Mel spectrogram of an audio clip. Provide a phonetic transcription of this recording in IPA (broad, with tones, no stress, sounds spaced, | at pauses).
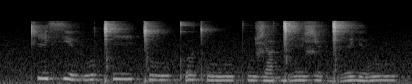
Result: cʰ i˦ sʲ e˦˨ v u˨˦ ǀʰ iː˦ ǀ uː˧ kʼ ʊ˧ tʼ u˨ w u˨ pʰ u˨ ʑ a˨ ɡ͡ǀ ɪː˦ ʑ ɪ˦˨ ɡ͡ǀ ɪː˨˦ lʲ ʊ˧ w u˦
